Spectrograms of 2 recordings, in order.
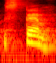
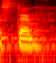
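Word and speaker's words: STEM: बिल्कुल सही है यार, इसको एक प्रोनाउंस भी करते हैं स्टेम, स्टेम, हाँ बिल्कुल सही, स्टेम।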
